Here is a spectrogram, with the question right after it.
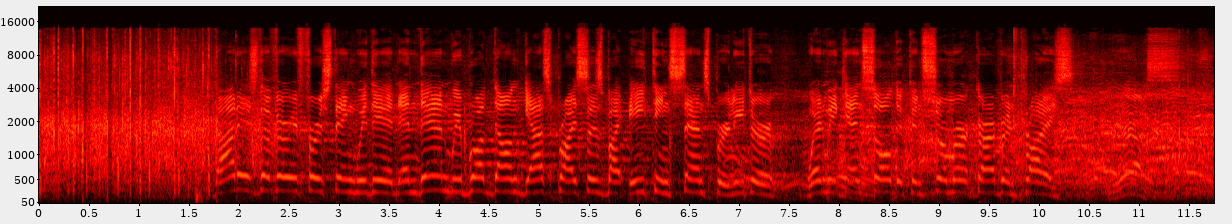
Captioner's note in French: applaudissements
